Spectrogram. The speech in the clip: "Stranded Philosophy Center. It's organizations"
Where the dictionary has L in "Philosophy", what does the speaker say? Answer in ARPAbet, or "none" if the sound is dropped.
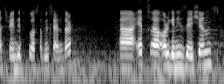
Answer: none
